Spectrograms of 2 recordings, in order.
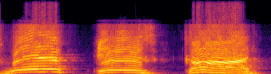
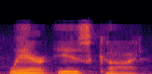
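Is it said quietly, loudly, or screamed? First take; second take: screamed; quietly. First: It is screamed at full volume. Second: It is said at a normal, quiet volume.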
